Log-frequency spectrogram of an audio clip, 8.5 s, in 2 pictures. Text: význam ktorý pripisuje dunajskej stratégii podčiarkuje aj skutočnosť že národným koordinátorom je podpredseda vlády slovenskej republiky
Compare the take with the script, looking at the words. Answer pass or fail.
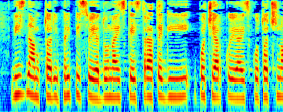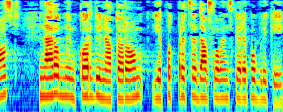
fail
